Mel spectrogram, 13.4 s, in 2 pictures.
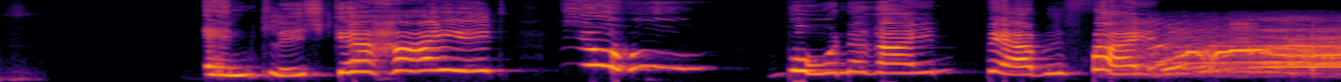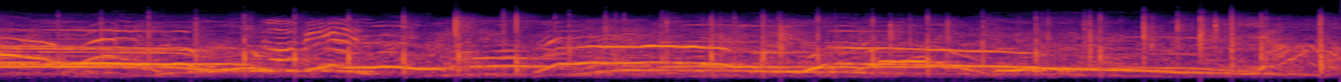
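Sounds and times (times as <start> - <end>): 
speech: 1.0 - 8.3
crowd cheering and clapping: 5.8 - 13.4.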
